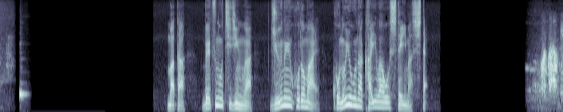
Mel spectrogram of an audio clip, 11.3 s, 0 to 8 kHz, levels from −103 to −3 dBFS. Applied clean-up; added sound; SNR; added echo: none; Cowbell; 8 dB; none.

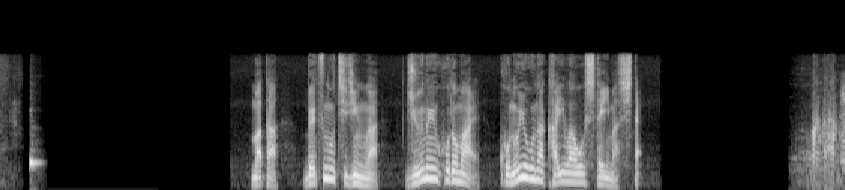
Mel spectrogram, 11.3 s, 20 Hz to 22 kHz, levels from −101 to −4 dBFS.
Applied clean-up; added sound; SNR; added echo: neural separator model SepFormer DNS4.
